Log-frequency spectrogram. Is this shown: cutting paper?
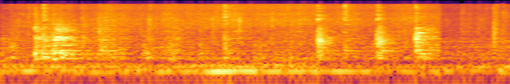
no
